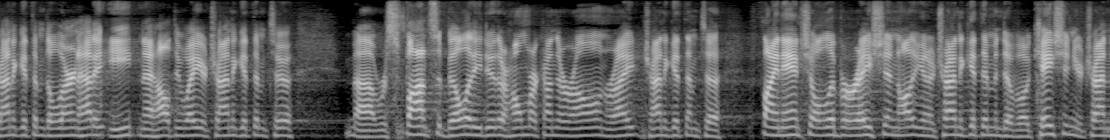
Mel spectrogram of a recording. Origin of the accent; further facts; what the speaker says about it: Miami, Florida, United States; We grew up in Miami, and when I finished high school, my parents moved to Boca Raton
